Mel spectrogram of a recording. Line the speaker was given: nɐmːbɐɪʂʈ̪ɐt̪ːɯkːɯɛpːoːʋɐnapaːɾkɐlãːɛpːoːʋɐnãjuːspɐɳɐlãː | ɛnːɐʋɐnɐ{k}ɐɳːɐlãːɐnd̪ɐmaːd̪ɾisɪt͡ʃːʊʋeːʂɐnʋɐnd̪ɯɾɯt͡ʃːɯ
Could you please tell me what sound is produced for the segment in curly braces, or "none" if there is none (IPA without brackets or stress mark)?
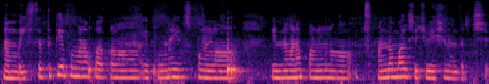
p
